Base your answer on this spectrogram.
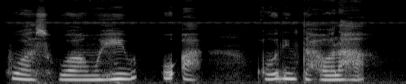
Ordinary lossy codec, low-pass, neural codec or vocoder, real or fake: none; none; none; real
